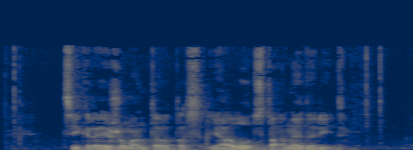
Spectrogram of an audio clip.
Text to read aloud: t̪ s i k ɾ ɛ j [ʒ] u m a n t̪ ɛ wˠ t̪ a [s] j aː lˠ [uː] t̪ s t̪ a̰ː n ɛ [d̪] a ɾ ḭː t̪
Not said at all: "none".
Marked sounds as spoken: ʒ, s, uː, d̪

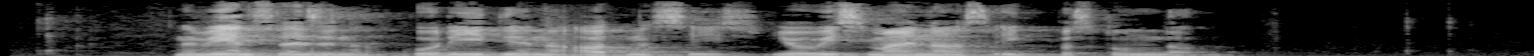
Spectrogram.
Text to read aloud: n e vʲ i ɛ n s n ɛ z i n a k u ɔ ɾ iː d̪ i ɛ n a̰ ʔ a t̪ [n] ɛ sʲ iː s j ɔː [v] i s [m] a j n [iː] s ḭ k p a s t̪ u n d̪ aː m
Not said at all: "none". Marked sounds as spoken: n, v, m, aː

